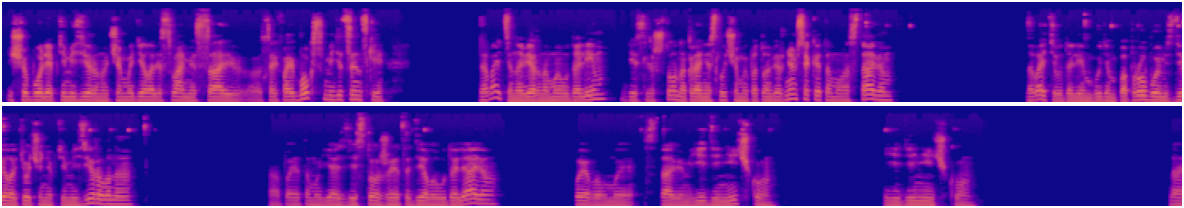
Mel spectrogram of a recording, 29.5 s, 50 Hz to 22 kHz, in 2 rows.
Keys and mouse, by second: 11.1 shift+middle drag, 12.2 middle click, 12.9 shift+middle drag, 13.7 shift+middle drag, 14.2 middle click, 15.0-15.8 shift+middle drag, 16.1 middle click, 16.6 shift+middle drag, 18.9 click, 19.9 shift+middle drag, 22.9 click, 23.8 shift+middle click, 24.3-25.3 middle drag, 25.5 shift+middle drag, 26.6-28.7 middle drag, 28.8 shift+middle click, 29.2-29.5 middle drag.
